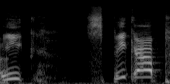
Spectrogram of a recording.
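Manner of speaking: high, sharp call to speak up; loud. Shown as a demonstration. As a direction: shout it up high. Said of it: "it's called vocal fry".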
